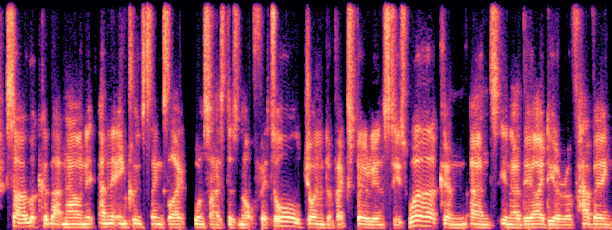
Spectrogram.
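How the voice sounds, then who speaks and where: With a Yorkshire accent, a man talks at a moderate pace and medium pitch, barely pausing, his intonation fairly even. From Yorkshire, northern England. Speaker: learning and development consultant, author. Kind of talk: interview. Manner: hesitant, repeats words.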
